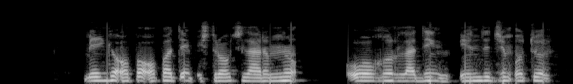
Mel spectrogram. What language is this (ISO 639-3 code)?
uzb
